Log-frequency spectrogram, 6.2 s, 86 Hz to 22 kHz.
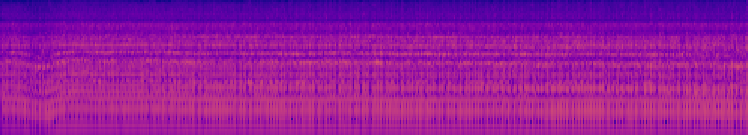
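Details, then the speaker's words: Brat 28 small glow engine running hot, compression intact, not locking up: dips then holds high-pitched whir with no clean firing beat, dragging and dying again; owner suspects internal drag, unconfirmed. "And there it goes. It just dies again."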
